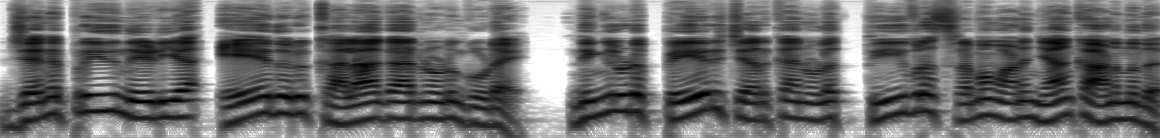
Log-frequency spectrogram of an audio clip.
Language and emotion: Malayalam, angry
